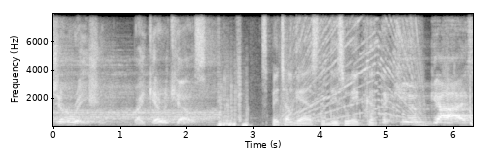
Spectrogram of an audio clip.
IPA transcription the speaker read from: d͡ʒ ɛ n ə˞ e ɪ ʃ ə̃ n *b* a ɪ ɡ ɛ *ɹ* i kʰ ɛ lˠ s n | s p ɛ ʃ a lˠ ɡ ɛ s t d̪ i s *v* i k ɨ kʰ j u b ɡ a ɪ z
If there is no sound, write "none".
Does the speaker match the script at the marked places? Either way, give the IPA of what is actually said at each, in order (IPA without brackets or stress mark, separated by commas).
b, ɹ, w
